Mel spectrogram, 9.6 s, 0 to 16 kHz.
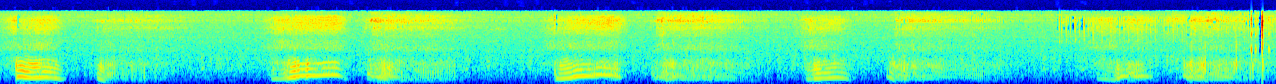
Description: my snoring, 4 months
